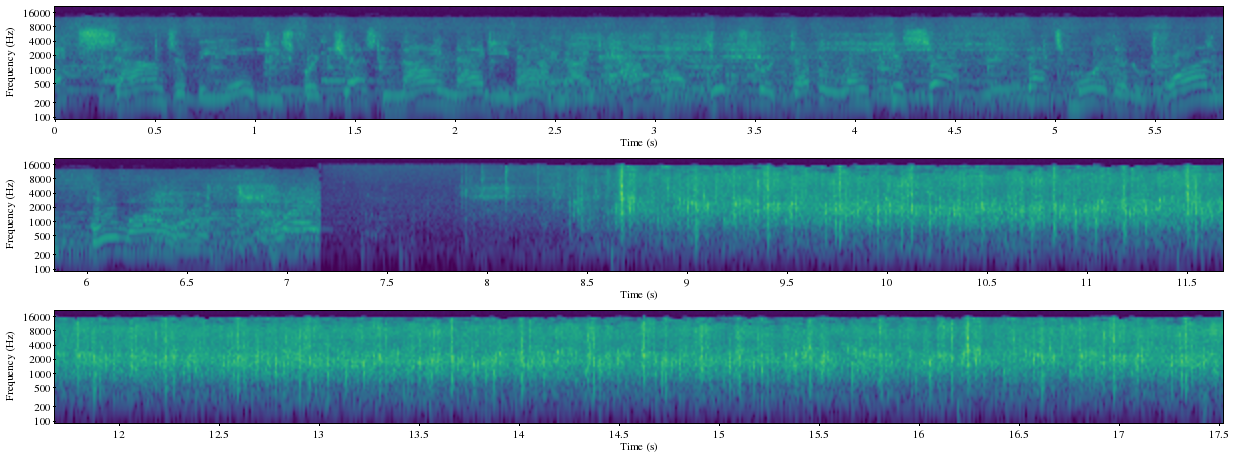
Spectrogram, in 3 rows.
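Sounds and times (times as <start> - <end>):
speech: 0.3 - 7.2
applause: 8.1 - 17.5.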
